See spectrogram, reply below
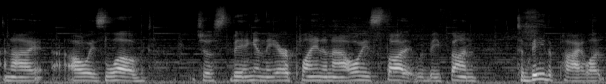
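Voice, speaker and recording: Older woman, interviewee, personal storytelling, faint music behind. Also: on the low side. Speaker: retirement community resident being interviewed.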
